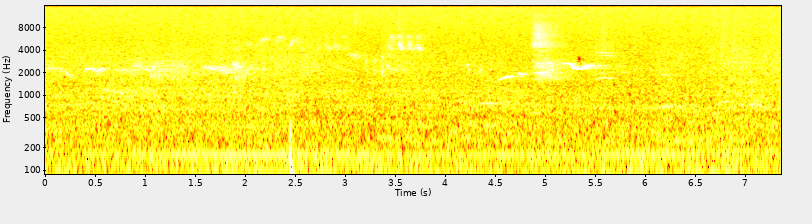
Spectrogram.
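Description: Faint birdsong: scattered chirps and short warbled phrases over a steady low hum, with a single sharp click about two and a half seconds in.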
